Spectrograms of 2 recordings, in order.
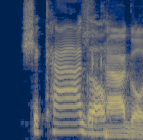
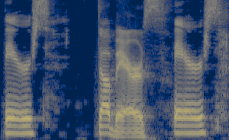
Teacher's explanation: a lot of Midwestern accent draws out vowel sounds and makes them a little higher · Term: Chicago accent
